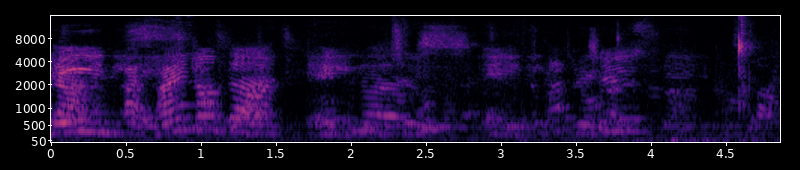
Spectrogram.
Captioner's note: students chattering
